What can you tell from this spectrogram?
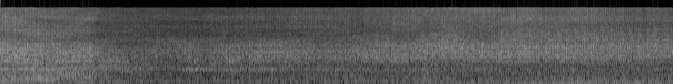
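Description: Minibus engine accelerating as the bus pulls away, loudest in the first second, then settling into a steadier running note.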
